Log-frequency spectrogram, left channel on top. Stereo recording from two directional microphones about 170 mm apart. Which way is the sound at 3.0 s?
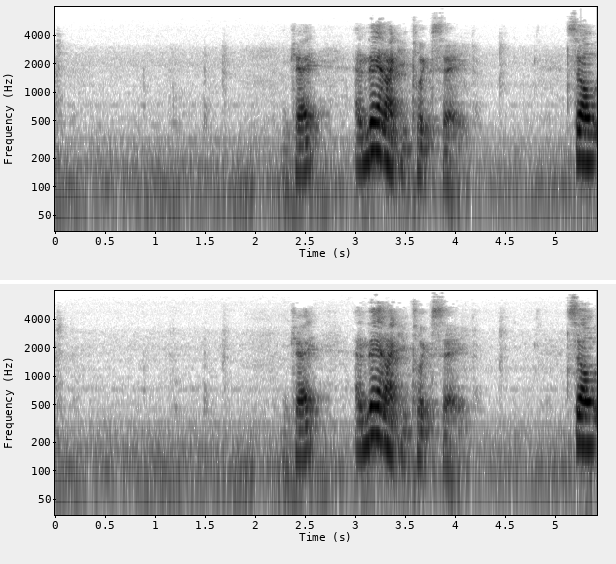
25° right (ahead or behind).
